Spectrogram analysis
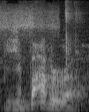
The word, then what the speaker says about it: Javaro: Last name. Javaro. Javaro. All right. All right. It's actually just like it's spelled.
